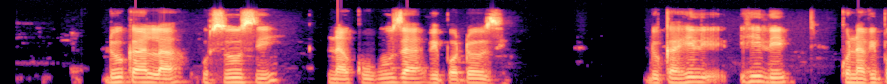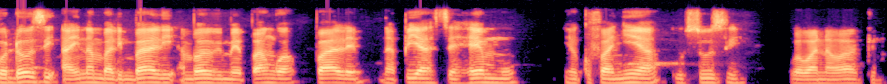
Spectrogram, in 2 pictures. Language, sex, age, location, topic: Swahili, male, 25-35, Wajir, finance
